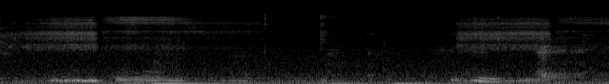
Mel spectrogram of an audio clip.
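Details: A sleeping dachshund gives two loud, low, vibrating snores with rising and falling pitch and an airy hiss between them: heavy snoring.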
